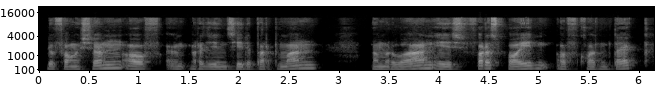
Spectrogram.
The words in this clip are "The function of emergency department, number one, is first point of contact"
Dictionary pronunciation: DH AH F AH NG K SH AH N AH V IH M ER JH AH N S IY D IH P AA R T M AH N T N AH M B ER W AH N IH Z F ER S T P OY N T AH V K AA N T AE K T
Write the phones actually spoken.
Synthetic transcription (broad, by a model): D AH F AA NG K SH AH N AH F IH M ER JH AH N S IY D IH P AA R T M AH N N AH M ER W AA N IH S F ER S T P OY N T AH F K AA N T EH K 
